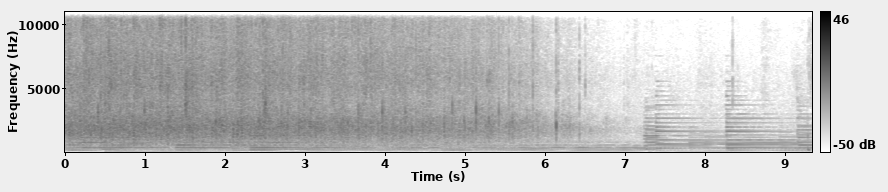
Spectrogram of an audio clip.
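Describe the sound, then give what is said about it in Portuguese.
An audience claps loudly and steadily for Jesus for several seconds, the dense applause fading near the end, while sustained organ or keyboard chords play underneath throughout. “Bota salão de palmas para Jesus para a gente ir para o próximo ponto.”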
